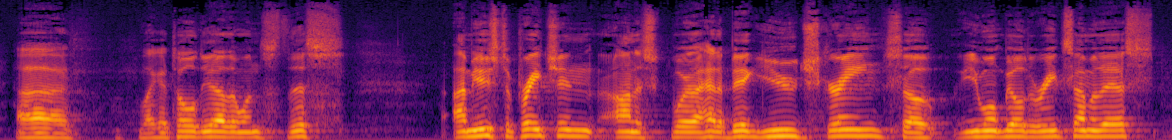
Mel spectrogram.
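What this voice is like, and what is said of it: Southern American accent. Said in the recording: “I am from the South, as you can tell, the language, the accent.”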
